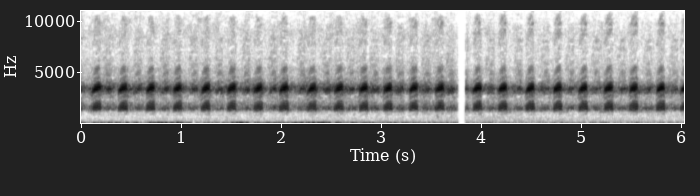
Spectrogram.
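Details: Frog croaking: buzzy pulses at about four per second, around twenty-three in all. A brief silent gap falls partway through, then the same even rhythm resumes.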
